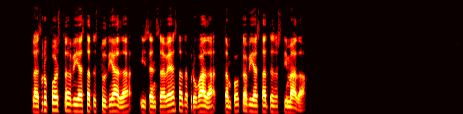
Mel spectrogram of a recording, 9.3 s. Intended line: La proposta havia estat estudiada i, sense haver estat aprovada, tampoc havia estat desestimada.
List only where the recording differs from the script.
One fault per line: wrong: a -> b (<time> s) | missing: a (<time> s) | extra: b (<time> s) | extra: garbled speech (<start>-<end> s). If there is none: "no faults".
no faults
